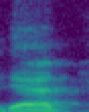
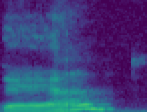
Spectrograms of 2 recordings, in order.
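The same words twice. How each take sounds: First: It is flat and mechanical. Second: It rises like a question.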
